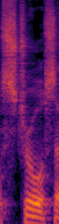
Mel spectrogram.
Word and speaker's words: Strauss: Louis Strauss. Is that his name, Louis Strauss? – Yeah, or Strauss, I think you pronounced it differently.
